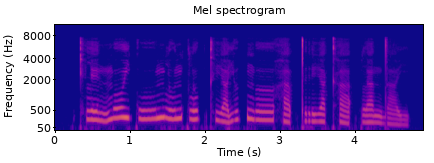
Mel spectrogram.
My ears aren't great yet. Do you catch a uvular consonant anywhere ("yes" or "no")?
no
